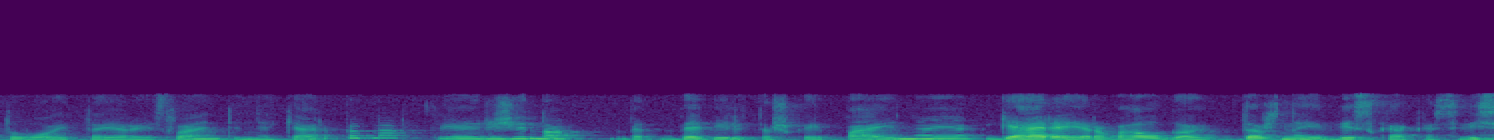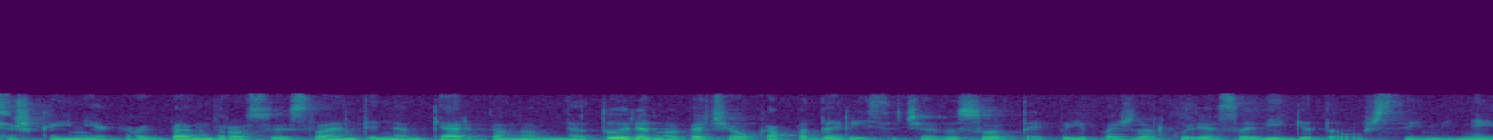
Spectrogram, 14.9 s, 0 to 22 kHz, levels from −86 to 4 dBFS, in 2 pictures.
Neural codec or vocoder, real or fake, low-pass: none; real; 7.2 kHz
